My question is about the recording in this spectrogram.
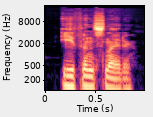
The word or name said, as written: Ethan Snyder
